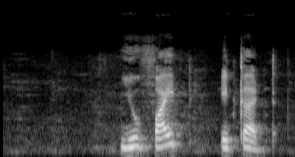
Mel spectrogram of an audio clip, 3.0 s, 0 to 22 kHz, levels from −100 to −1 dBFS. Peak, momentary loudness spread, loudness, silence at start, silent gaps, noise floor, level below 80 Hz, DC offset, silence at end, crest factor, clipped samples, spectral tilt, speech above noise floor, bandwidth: -6 dBFS; 8 LU; -23 LUFS; 1.2 s; none; -66 dBFS; -64 dBFS; under 0.1%; 0.35 s; 20 dB; under 0.1%; -6 dB/octave; 44 dB; 7.6 kHz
